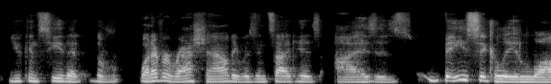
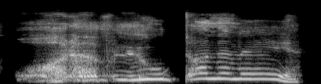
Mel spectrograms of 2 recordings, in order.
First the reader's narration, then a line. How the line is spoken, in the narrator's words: Ghost Boy screams horribly and humanly and says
